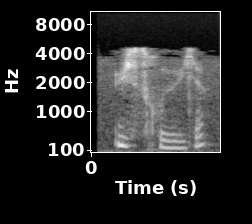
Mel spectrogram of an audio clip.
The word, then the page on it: üsrüje: Bas-Rhin; Reichshoffen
